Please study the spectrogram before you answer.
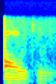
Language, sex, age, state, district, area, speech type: Tamil, male, 18-30, Tamil Nadu, Tenkasi, urban, conversation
